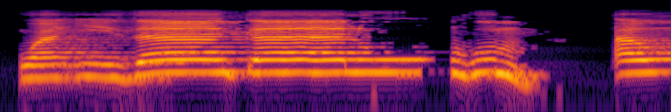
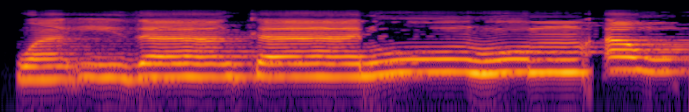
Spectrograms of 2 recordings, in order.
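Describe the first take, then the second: First: The voice is cut off briefly after kaluhum. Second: The voice flows on without a break after kaluhum. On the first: The speaker calls it wrong. "Terjadi pemutusan suara di sini dan itu adalah keliru" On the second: The speaker calls it right. "kita baca jelas mim sukun tanpa memutus suaranya"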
